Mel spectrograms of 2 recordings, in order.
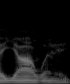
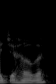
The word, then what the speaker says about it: Yahweh: It's transliterated as YHWH. We add the consonants. Hebrew doesn't have consonants. Make it pronounceable. So we say Yahweh. Jehovah's Witnesses insist that you say Jehovah.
